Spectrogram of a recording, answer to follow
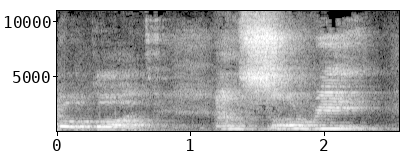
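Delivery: loud, slow mock wail with a laugh; hammed-up child crying to God. Preacher imitating himself as a child wailing, mock crying. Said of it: "As I was crying".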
